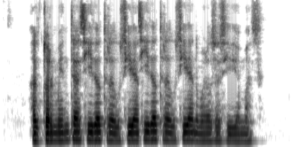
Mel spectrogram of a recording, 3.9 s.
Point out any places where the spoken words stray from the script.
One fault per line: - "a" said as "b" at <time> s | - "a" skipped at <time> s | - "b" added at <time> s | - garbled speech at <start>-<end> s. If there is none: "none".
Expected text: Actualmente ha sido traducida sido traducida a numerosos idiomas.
none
